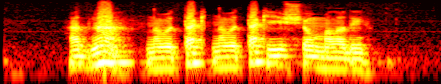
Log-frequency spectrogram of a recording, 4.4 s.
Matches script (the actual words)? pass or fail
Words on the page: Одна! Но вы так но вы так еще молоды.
pass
